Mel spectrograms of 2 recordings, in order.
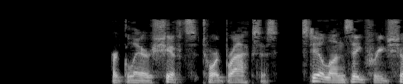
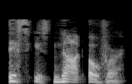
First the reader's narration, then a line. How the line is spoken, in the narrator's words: Iko hisses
